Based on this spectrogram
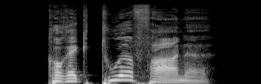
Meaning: proof, galley proof
- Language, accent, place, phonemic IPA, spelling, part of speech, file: German, Germany, Berlin, /kɔʁɛkˈtuːɐ̯ˌfaːnə/, Korrekturfahne, noun, De-Korrekturfahne.ogg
